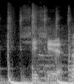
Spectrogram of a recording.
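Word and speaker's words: Xie xie (谢谢): Xie xie.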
